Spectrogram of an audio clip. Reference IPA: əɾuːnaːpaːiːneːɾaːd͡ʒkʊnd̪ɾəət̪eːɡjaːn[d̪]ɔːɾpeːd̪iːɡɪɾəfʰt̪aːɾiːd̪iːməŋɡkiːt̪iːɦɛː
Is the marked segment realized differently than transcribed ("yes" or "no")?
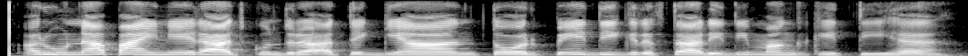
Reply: yes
